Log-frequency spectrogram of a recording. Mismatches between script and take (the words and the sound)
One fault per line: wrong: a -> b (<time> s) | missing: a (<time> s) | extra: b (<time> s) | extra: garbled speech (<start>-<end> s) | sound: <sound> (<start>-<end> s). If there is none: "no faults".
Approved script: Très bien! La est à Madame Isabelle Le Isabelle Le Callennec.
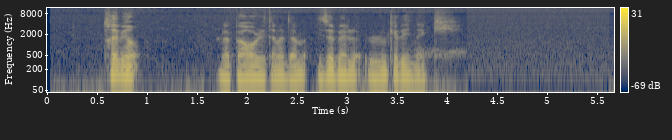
extra: parole (1.8 s)
missing: Isabelle Le (3.4 s)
